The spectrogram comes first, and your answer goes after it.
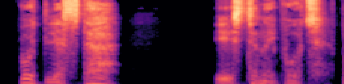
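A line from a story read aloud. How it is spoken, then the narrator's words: Mutter. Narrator (Russian): пробормотал он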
